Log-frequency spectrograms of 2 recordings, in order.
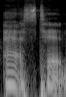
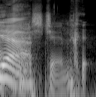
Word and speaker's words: Aston: Oh, it's Aston. Aston. Oh, good thing I never say his name because I didn't know how to say it, but now I know Aston, not Ashton.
